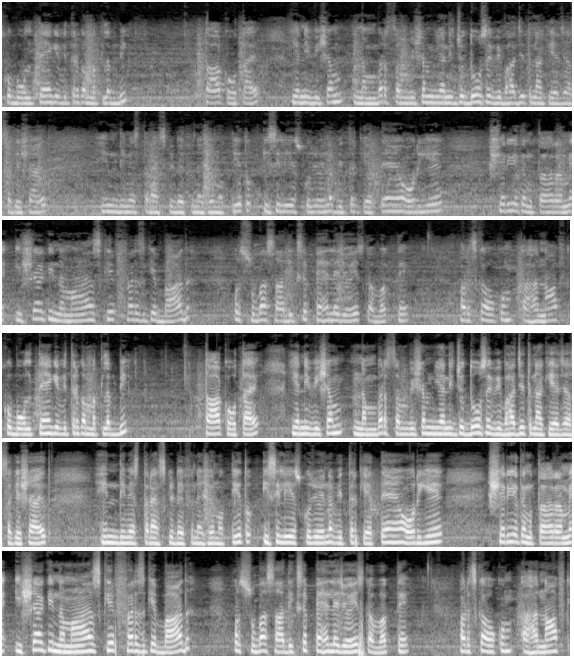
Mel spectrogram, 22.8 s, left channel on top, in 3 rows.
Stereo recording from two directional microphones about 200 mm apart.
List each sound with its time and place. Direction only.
0.1 s speech: 45° right (ahead or behind)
